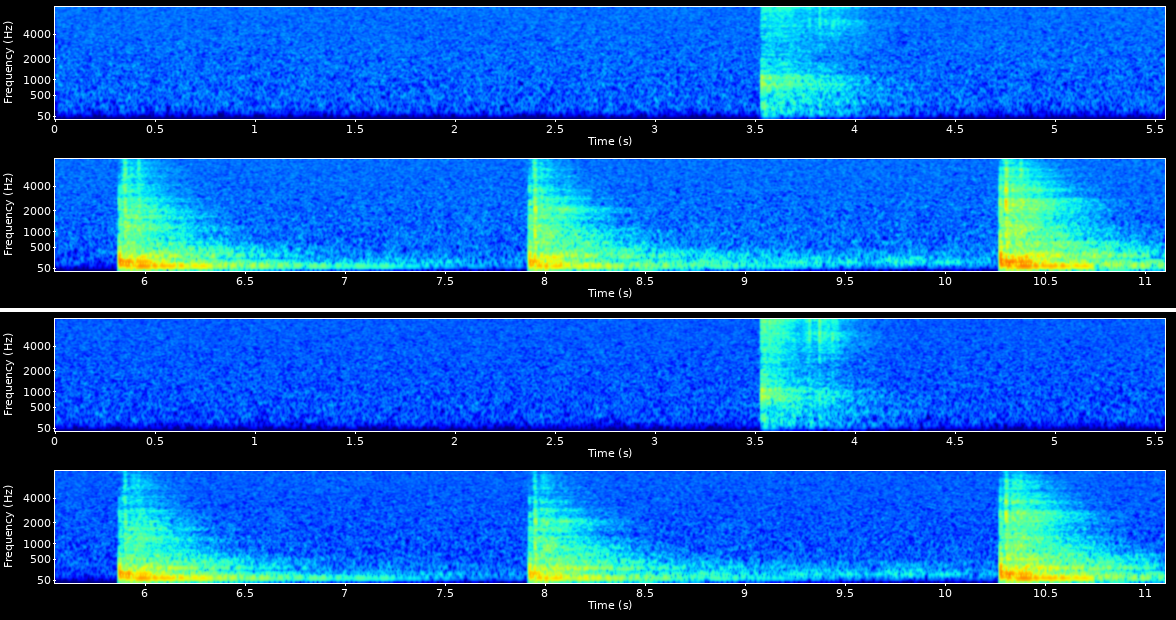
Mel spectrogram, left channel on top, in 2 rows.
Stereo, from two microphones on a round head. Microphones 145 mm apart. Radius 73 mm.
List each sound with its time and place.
3.5 s a dropped coin: 65° right (ahead or behind), 4.5 m
5.9 s a thud: 30° left (ahead or behind), 3.5 m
